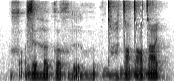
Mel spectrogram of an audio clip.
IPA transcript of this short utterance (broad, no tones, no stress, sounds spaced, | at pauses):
x ɔ̰ z ɯ ɦ ɤ k o x ṳ r ṳ | dˤ a̤ d a dˤ ɛ dˤ i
